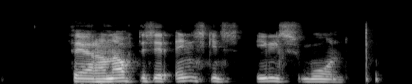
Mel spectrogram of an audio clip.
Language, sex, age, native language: Icelandic, male, 18-19, Icelandic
